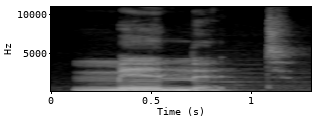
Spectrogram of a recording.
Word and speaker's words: minute: The last syllable is unstressed now, and the first syllable is stressed. So I would say purchase, carrot, minute.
